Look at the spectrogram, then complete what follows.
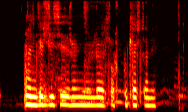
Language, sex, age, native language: Icelandic, male, 12, Icelandic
